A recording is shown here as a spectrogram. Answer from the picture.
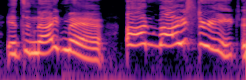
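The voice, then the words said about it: Imitates another person's voice. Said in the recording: “an impersonation of Will Smith from said song ... That's a good impression.”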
